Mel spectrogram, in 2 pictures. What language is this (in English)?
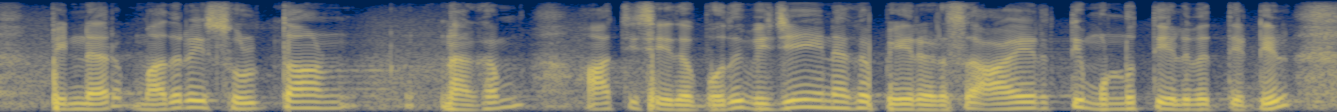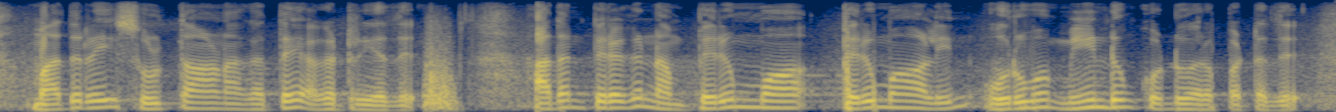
Tamil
